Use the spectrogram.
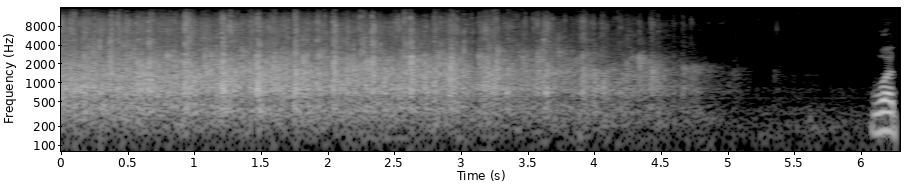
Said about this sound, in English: Another round of applause for our superstar.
